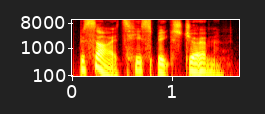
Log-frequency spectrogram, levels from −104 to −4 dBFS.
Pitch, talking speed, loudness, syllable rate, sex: 140 Hz, 145 wpm, -20 LUFS, 4.9 syllables/s, female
